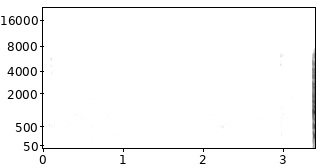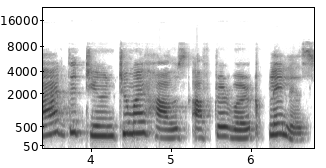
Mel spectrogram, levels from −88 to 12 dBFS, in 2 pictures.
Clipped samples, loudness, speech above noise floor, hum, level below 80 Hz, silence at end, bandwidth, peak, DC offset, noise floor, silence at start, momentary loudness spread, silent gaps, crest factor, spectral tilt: under 0.1%; -14 LUFS; 69 dB; none; -76 dBFS; 0 s; 9.2 kHz; 0 dBFS; under 0.1%; -83 dBFS; 3.35 s; 4 LU; none; 18 dB; -3.5 dB/octave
